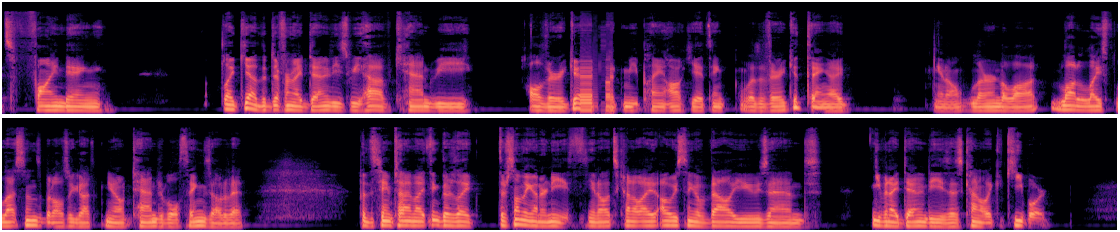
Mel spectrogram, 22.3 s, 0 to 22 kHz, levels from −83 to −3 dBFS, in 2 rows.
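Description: From 5.78 to 6.10 s the speech collapses into robotic sound from repeated short buffers: a rigid, metallic buzz fixed at 100 Hz, still tracing the words' shape. The cause is likely starved input, with a 10 ms chunk looped through most of that stretch. Unlike plain dropouts, the gap is filled with a steady pitch rather than silence.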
